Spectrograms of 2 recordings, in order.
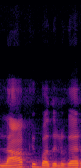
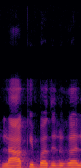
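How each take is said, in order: Both takes have the same delivery.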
